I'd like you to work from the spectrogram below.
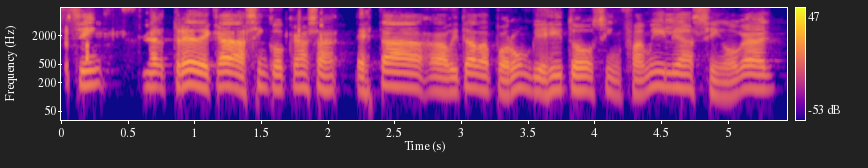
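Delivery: cheesy charity ad voice; mock commercial read. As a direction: sell it like a TV charity appeal.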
